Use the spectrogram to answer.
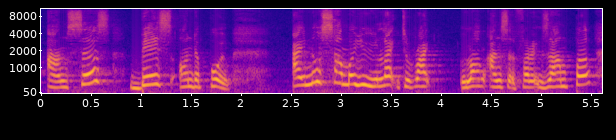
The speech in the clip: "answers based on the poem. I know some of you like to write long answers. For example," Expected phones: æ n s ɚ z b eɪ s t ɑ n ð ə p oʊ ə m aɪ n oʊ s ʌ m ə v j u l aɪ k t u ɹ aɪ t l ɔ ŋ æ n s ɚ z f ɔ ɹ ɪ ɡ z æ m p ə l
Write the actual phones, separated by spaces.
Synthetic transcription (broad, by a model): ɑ n s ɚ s b eɪ s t ɑ n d ə p oʊ ə m aɪ n oʊ s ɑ m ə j j u l aɪ k t u ɹ aɪ t l ɔ ŋ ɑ n s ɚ f ɔ ɹ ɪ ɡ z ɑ m p ə l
